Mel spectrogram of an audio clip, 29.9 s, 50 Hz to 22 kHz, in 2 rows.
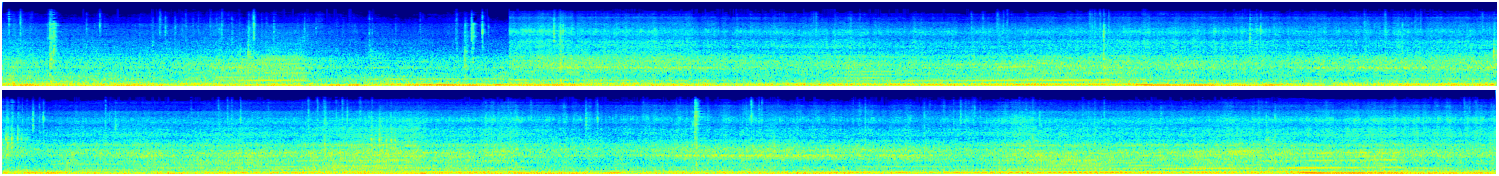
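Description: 2019 Cupra Ateca's turbocharged EA888 four-cylinder engine pulling under acceleration. Its note climbs and then drops back several times as the DSG gearbox changes gear, over steady road and tyre noise.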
